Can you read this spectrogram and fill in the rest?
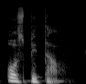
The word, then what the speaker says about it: hospital: So in Portuguese, the H at the beginning of a word is never pronounced. – Mm. – So hospital is spelled with an H, H-O-S. But we never pronounce that, so hospital.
